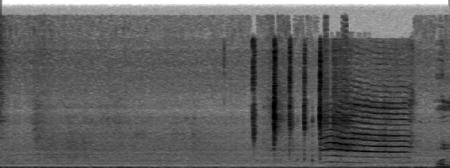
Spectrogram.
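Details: Cat in Kerala, India, that had hidden its kittens indoors. Two are found. A single high, thin, harmonic meow lasts about a second and falls slightly in pitch. It follows a few sharp taps and clicks, with a steady low hum underneath.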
